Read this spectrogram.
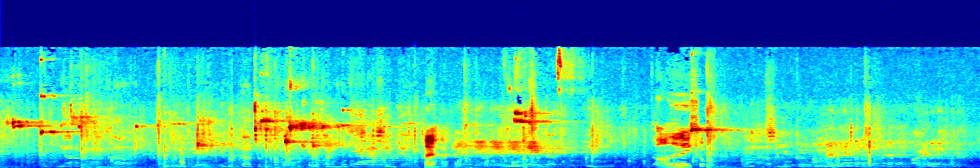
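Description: Several young men shout and call out to each other across an echoing hall.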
